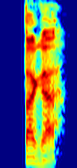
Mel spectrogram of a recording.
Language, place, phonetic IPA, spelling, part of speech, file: Occitan, Béarn, [paˈɣa], pagar, verb, LL-Q14185 (oci)-pagar.wav
- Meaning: to pay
